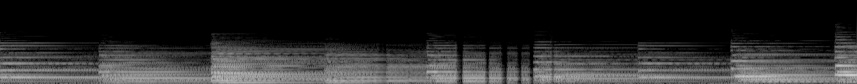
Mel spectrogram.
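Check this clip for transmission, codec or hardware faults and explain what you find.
Three packet-loss faults turn up in this music, all in the middle of the clip.

From 3.77 to 3.88 s there is a burst of packet loss: the music stalls into a held, fading tone, then jumps ahead. About 80 ms went missing, and the receiver filled roughly 85 ms by stretching the last sound and fading it before resuming.

At 4.07 to 4.10 s comes a short concealed packet loss, a brief smear or wobble in the music. Around 20 ms never arrived, so the decoder patched the hole by continuing the preceding sound for about 12 ms and blended back.

From 4.56 to 5.55 s the music turns choppy, the robotic sound of repeated packet loss. About half a dozen gaps, the longest 64 ms, were each patched by extending the last sound, so about 27% of that second is concealed rather than real audio.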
